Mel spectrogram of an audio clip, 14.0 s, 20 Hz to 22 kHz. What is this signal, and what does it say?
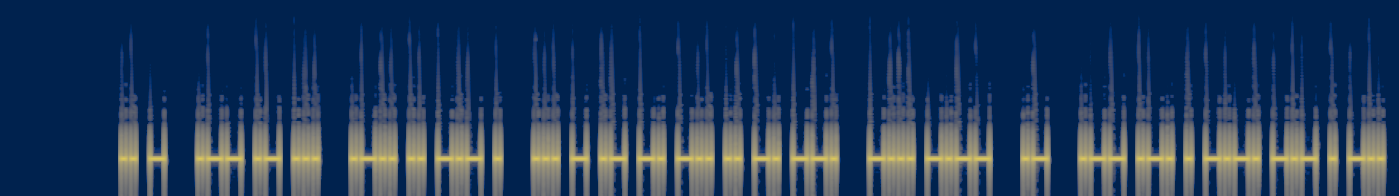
Morse code, heard as a keyed tone, about 25 wpm, 700 Hz. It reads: IT WAS LIKE STANDING BY A WRECKED
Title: A Sound Of Thunder 25wpm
